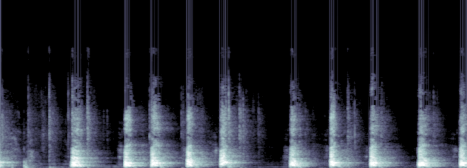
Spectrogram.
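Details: Pet dog, a female, protesting being brushed by her owner with loud single barks spaced about half a second to a second apart, a brief silent gap midway, a few softer yips at the start.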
